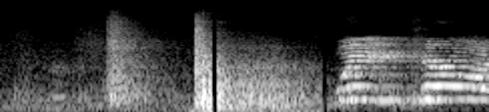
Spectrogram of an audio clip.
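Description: An interior door slammed shut about a second in, after a softer thud half a second before it.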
